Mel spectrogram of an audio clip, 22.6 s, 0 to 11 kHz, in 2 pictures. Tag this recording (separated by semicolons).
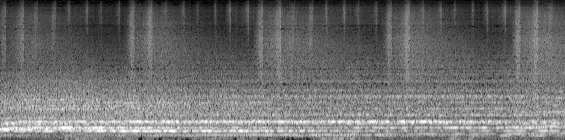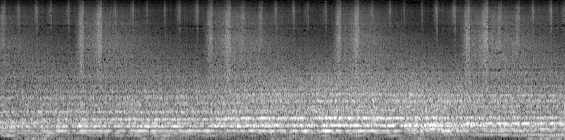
085-bpm; ambient; experimental; loop; melodic; metaphysically; noise; processed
